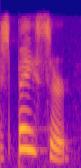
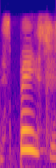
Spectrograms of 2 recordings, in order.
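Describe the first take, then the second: First: Distant crowd cry, lower. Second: Distant crowd cry, higher. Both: Acted. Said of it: "hearing voices crying".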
